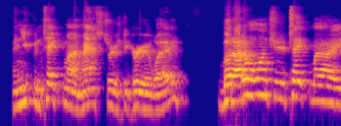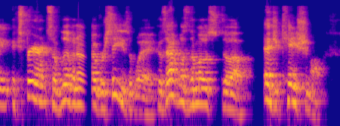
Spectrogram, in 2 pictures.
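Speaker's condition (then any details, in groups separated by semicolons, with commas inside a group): No condition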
